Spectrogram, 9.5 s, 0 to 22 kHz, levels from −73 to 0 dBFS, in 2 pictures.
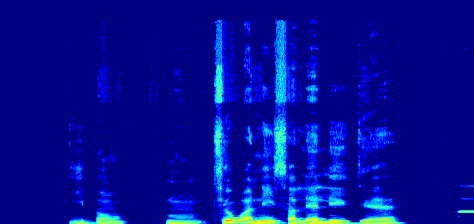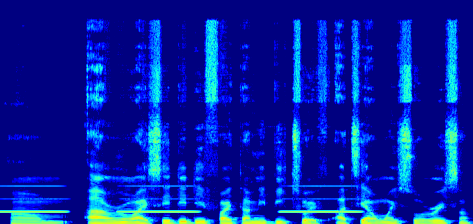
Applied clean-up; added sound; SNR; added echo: classical method Wiener filter.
